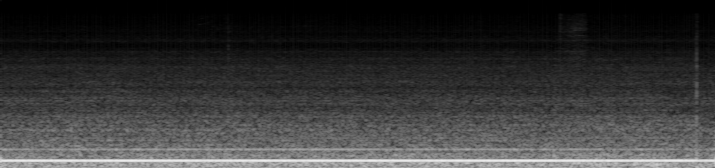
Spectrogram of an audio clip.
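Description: Vehicle-mounted turbo mist-blower sprayer running at full output, blasting pesticide mist: a loud, steady drone with one strong unchanging hum.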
